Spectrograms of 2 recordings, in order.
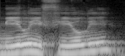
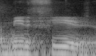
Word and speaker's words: mille-feuille: So we're gonna start with a mushroom mealy fuely. You want to try that again? Wait, Joey knows how to pronounce it. It's mille-feuille, right? Ooh. I think it's French.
